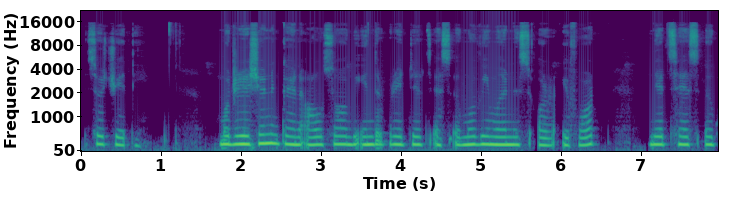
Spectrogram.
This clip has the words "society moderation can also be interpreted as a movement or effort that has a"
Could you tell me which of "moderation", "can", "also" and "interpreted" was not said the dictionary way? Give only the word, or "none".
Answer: none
